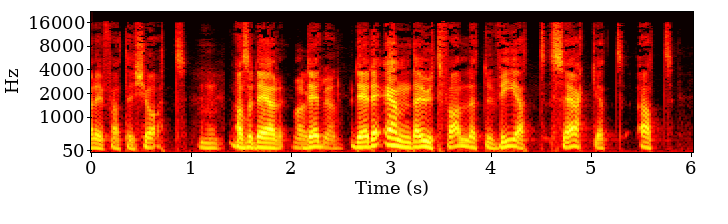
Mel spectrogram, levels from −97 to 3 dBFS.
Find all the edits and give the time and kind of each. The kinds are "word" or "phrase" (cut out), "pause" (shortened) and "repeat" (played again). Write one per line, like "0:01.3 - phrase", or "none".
0:01.3 - pause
